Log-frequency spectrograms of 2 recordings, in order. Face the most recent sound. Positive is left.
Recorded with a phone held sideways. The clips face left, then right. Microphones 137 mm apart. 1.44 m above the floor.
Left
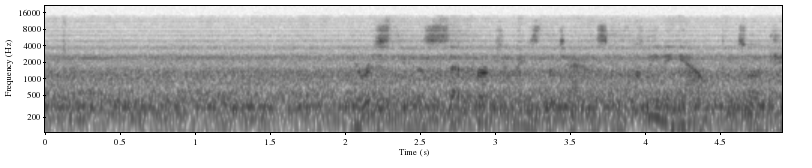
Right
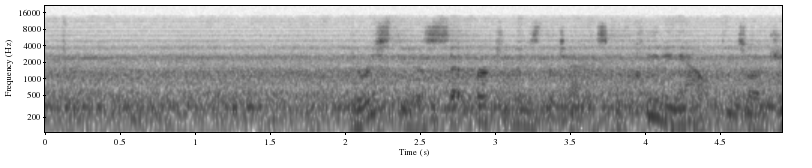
turn(degrees=-15)  # may be behind; listen again after turning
